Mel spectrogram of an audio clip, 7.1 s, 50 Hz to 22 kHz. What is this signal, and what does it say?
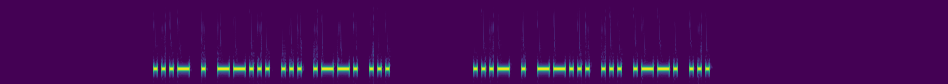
Morse code, heard as a keyed tone, about 37 wpm, 700 Hz. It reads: VE7SPS VE7SPS
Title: DXCC-100 Call Signs - 6 Characters - Repeated 2x - 40wpm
